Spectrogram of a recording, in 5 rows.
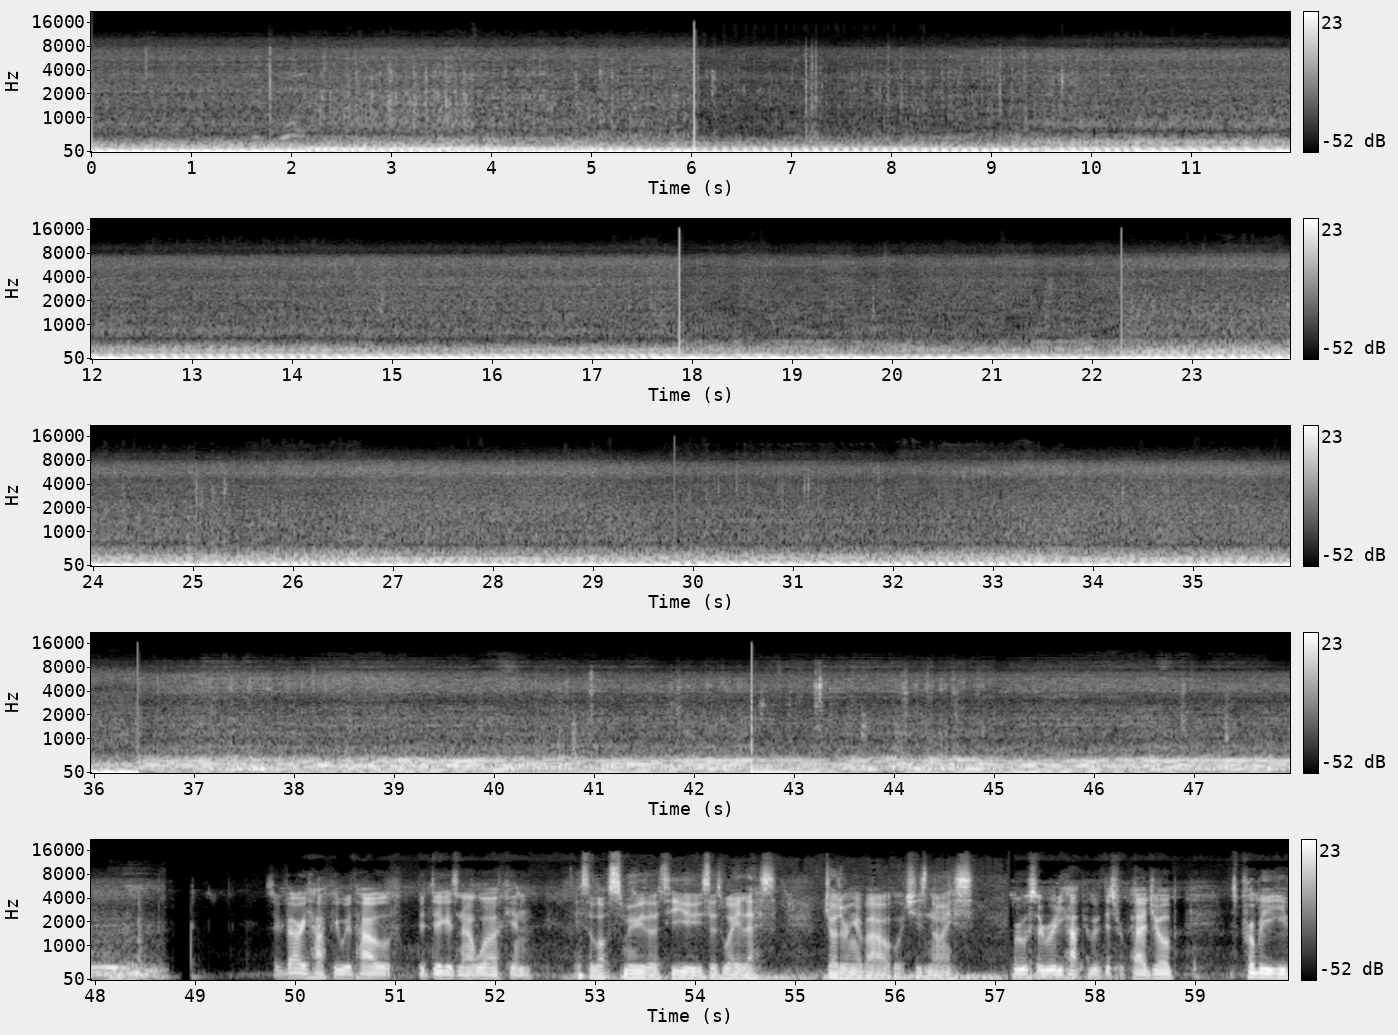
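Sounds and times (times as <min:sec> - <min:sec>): excavator diesel engine digging: 0:01.5 - 0:10.6.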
